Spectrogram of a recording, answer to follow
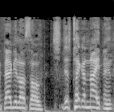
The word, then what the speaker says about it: Fabuloso: uh bottles of of fabulosa did I pronounce it right yeah fabulosa yeah fabuloso just take a knife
